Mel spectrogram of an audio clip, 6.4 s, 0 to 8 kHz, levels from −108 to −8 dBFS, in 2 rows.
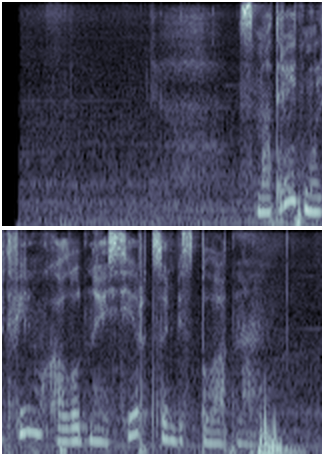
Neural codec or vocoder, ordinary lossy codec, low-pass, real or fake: none; none; none; real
